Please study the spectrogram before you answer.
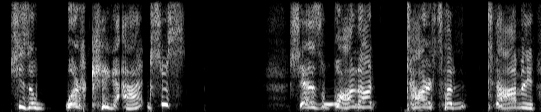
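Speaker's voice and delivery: high, shrill indignation; wounded diva fury; mounting hysterical outrage; outraged disbelief. Acted. Indignant rage at losing award.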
